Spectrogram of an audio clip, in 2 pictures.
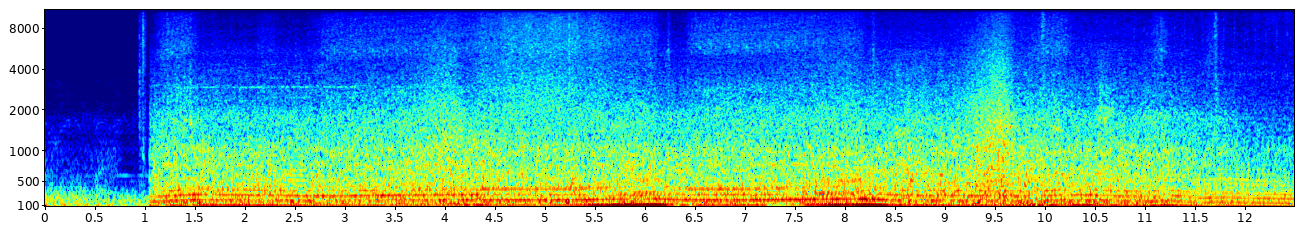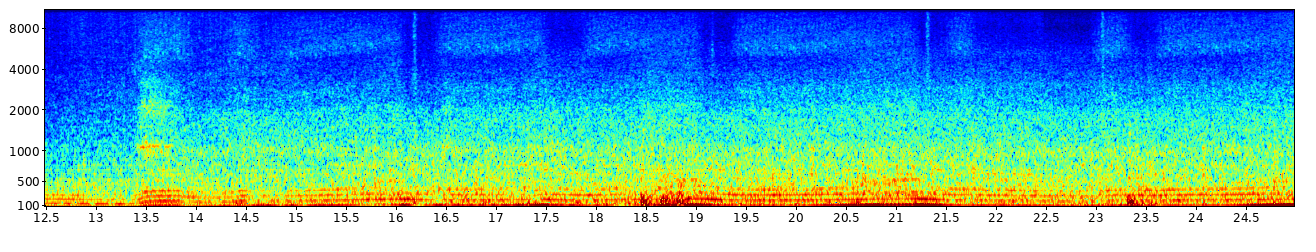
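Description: A van engine hums steadily and rises and falls in pitch as it drives.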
